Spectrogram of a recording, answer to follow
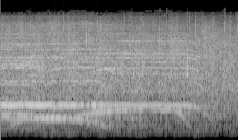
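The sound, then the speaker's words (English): A church audience cheers and shouts praise loudly and steadily, with a few high whoops and sustained voices rising and falling above the dense roar. “Why don't you give him a praise like he deserves?”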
